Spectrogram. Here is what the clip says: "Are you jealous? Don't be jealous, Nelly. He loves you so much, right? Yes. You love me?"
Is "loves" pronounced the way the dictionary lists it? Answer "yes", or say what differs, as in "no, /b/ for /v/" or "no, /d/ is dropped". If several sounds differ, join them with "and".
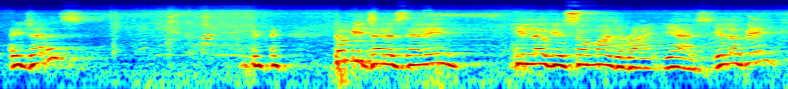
no, /z/ is dropped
